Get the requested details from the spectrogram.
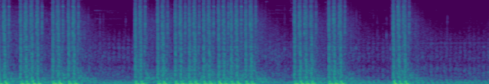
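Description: Rapid gunfire bursts loudly, close by.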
